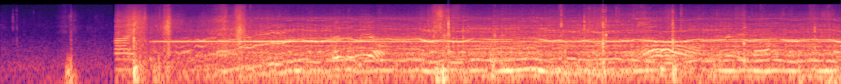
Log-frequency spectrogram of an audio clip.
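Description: Electronic racing-car sound effects mixed with music from an electric ride-on toy car's speaker. They cut in suddenly and loudly about a second in, over a steady high tone.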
